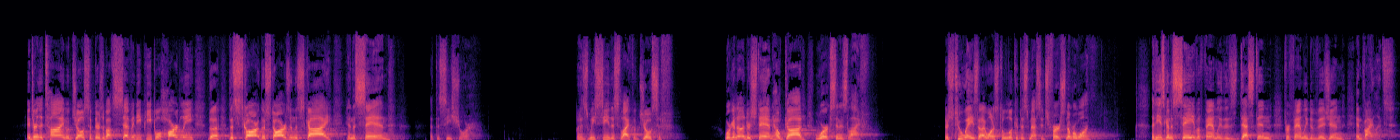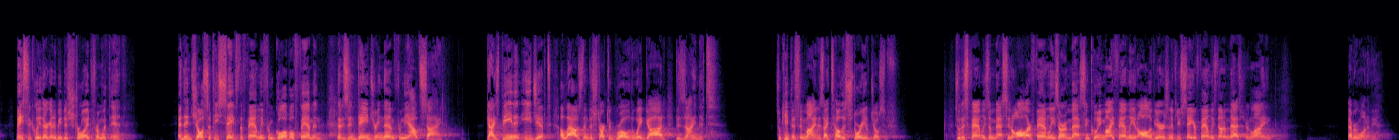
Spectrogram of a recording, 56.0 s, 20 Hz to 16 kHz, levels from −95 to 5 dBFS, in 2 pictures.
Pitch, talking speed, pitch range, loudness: 165 Hz, 170 wpm, 150-185 Hz, -22 LUFS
